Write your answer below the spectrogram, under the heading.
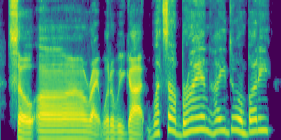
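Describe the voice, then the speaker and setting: Fairly slow speech from a man with an American accent, dry and close with no echo. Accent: American accent when speaking Spanish. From Los Angeles, US. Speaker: livestream show host. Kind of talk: casual livestream chat. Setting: online livestream. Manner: halting, many fillers and repeats.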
